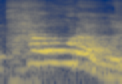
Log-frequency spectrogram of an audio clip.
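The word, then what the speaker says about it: τ: 자, 얘는 이제 나타내는 거는 이제 얘 얘 자,이 문자를 타우라고 읽어요. 타우. 어, 타우라고 읽고.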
